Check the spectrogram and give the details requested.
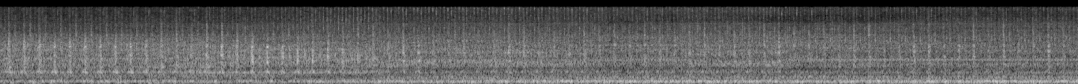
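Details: Engine knock at idle on a Kia Spectra: fast, light metallic knocking around three per second riding on a steady idle; source not pinned down.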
